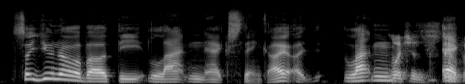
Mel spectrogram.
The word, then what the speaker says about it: Latinx: I always thought it was called Latinx, you know, like Sphinx or fucking Minx or something like that. And then I was told, no, it's pronounced Latin X.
